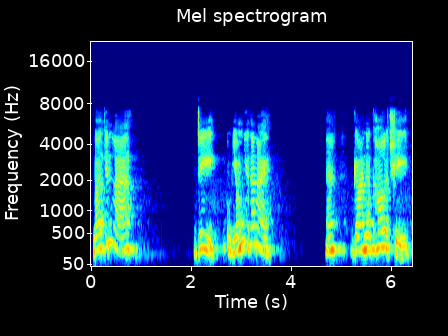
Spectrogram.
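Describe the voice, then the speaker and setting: A woman teaching nursing English, explaining step by step and repeating words slowly to show where the stress falls. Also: a little high, expressive, highs cut off, slight background noise.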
